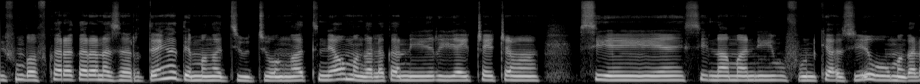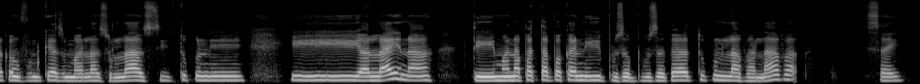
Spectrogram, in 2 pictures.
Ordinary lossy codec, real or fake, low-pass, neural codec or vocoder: none; fake; none; vocoder, 44.1 kHz, 128 mel bands, Pupu-Vocoder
